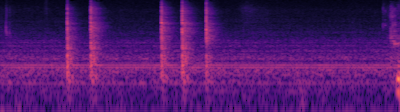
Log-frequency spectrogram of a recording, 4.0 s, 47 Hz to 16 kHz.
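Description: Small 12-volt extractor fan running with a steady faint hum, drawing air through a home-made smoke filter box. Two pairs of sharp clicks come in the first two seconds.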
